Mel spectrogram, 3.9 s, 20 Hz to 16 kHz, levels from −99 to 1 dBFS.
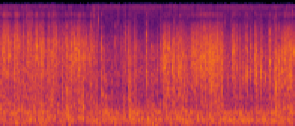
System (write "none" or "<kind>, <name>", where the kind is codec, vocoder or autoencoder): none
